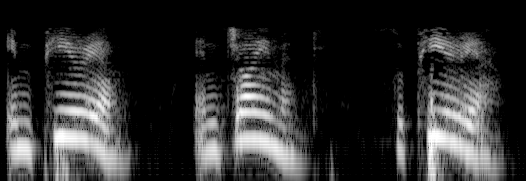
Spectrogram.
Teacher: Words that have the stress, three-syllable words that have the stress on the second syllable include imperial, enjoyment, superior.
